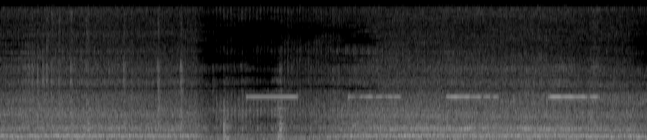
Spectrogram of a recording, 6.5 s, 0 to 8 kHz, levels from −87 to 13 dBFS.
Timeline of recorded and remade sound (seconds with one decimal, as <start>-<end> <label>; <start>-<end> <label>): 0.0-6.5 recorded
